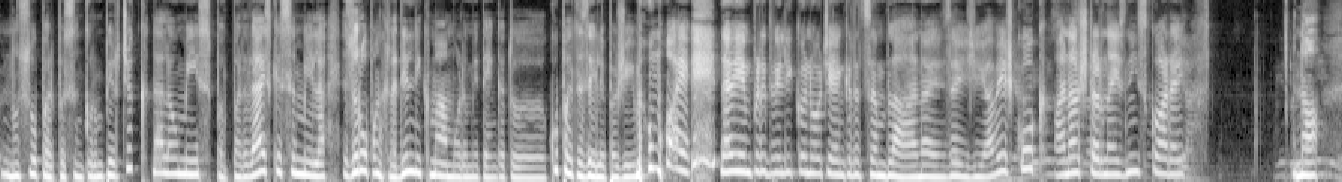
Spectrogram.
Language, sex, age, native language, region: Slovenian, female, 30-49, Slovenian, Gorenjska region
